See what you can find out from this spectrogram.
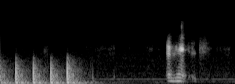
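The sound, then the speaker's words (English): Knocking on a door: four quick, loud raps in a tight rhythm, followed by quiet and a brief burst of another sound. “please don't knock on any of those doors. I won't knock on any of the doors.”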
